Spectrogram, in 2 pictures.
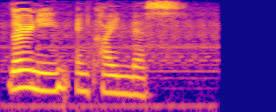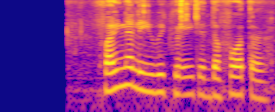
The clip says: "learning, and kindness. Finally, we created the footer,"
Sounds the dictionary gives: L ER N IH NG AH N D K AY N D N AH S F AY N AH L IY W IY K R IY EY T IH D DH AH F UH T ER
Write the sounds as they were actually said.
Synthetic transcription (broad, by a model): L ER N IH NG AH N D K AY N D N AH S F AY N AH L IY W IY K R IY EY T IH D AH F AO T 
